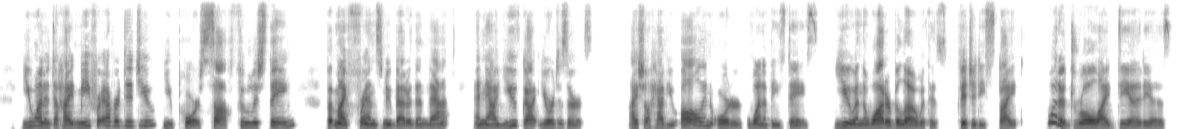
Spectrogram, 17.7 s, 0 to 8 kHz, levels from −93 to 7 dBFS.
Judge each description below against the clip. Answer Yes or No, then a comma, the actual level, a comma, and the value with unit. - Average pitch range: Yes, average, 4.1 semitones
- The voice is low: No, medium, 185 Hz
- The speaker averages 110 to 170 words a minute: No, average, 180 wpm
